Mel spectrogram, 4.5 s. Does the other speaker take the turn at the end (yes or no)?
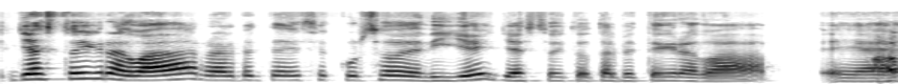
no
